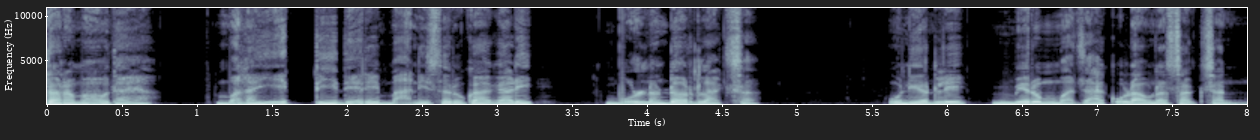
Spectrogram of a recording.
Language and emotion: Nepali, fearful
